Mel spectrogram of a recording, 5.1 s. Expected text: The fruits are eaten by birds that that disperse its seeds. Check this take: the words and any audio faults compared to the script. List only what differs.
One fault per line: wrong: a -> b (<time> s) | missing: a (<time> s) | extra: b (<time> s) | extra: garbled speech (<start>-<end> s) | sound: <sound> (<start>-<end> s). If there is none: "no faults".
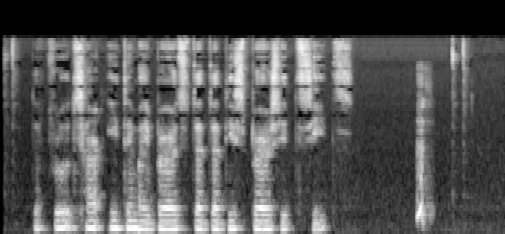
sound: laugh (4.2-4.4 s)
